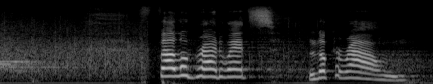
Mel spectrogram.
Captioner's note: cheers and applause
